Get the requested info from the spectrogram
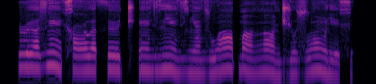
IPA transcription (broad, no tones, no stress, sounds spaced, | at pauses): ɭ ø ɐ̯ z ẽ x ʕ u ɐ̯ θ ø t͡ʃʼ ẽ z lʲ ẽ z ʎ æ̃ z w ɑ̃ ɓ ɑ̃ ŋ ɑ̃ d͡ʒ u z lˠ ũ ɾʲ e x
